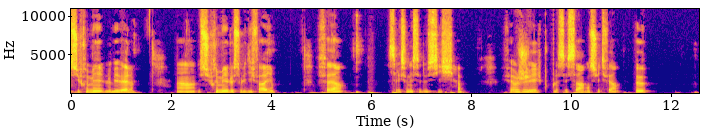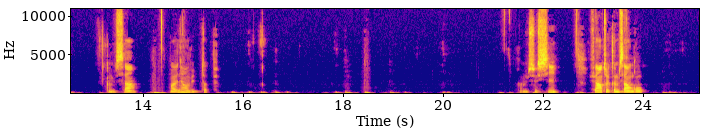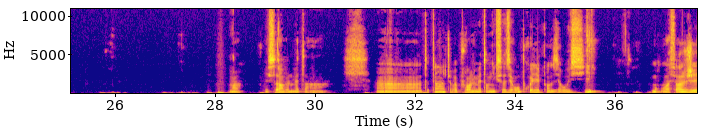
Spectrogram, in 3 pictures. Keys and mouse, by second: 0.0 space, 1.1 Tab, 2.7 space, 3.9 Tab, 4.4 click, 5.9 shift+click, 6.3 shift+click, 7.5 shift+click, 8.5 c, 10.2 click, 11.0 e, 13.1 click, 13.3-16.5 middle drag, 14.7 KP_7, 16.5 shift+click, 18.0 shift+click, 18.3 shift+click, 18.8 shift+click, 21.1 click, 21.7 click, 22.6 e, 25.7 click, 25.8 e, 27.0 click, 27.2 e, 27.8 click, 29.1-31.0 drag, 30.0 Escape, 32.1 click, 33.7-36.0 drag, 35.3 KP_Enter, 36.0-37.6 shift+middle drag, 37.3 c.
